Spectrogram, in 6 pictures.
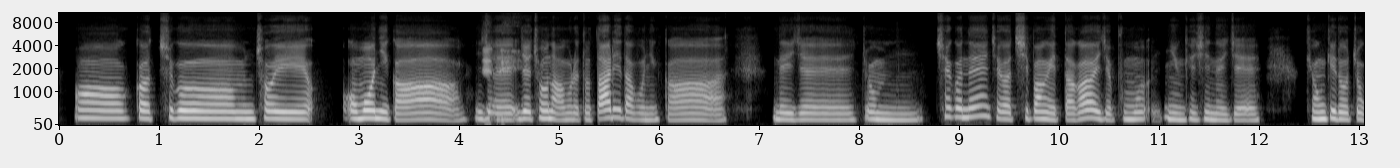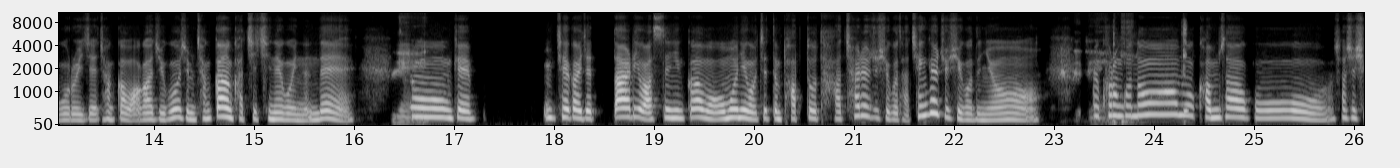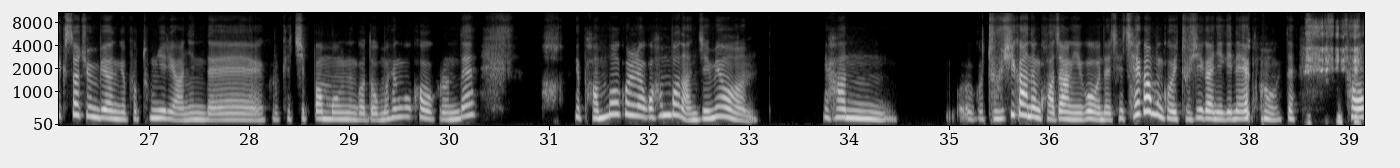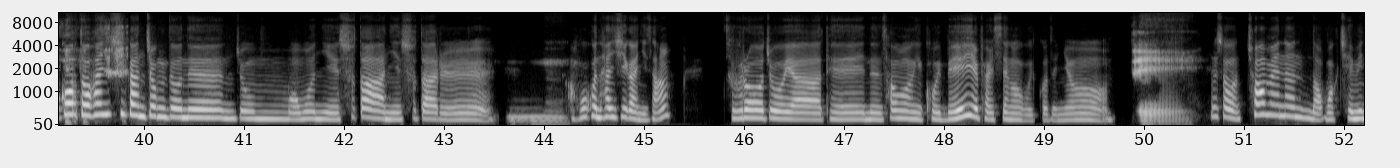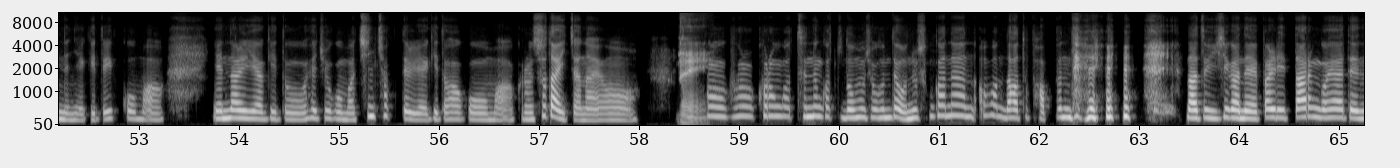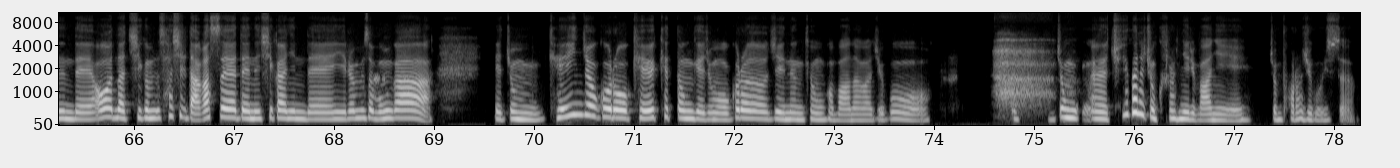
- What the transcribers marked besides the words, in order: other background noise; sigh; laughing while speaking: "해요"; laugh; laughing while speaking: "바쁜데"; swallow; sigh
- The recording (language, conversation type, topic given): Korean, advice, 사적 시간을 실용적으로 보호하려면 어디서부터 어떻게 시작하면 좋을까요?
